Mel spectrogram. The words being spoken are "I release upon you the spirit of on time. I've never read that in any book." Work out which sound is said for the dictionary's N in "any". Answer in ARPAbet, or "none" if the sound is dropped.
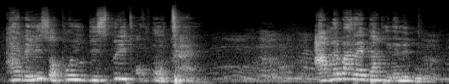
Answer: L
